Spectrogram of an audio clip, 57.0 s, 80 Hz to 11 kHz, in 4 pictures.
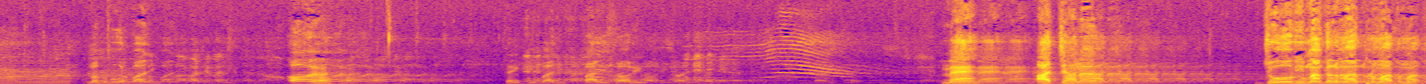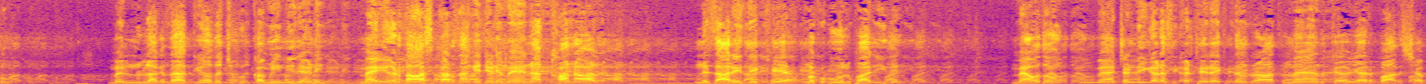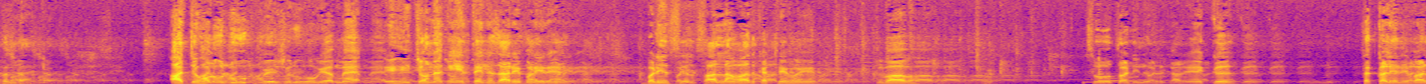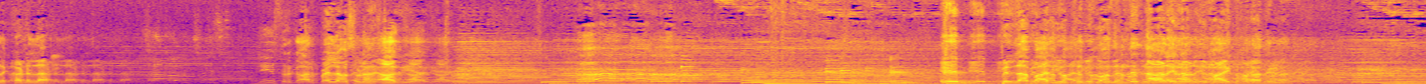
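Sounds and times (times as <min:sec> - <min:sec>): man's voice at microphone: 0:00.8 - 0:03.6, 0:05.0 - 0:07.0, 0:09.4 - 0:11.3, 0:12.6 - 0:29.1, 0:30.2 - 0:38.5, 0:39.4 - 0:47.4, 0:52.2 - 0:56.0.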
